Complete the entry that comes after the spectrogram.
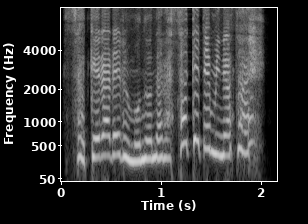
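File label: voice Skill, voices heroes, Japanese; Kirze; kings raid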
